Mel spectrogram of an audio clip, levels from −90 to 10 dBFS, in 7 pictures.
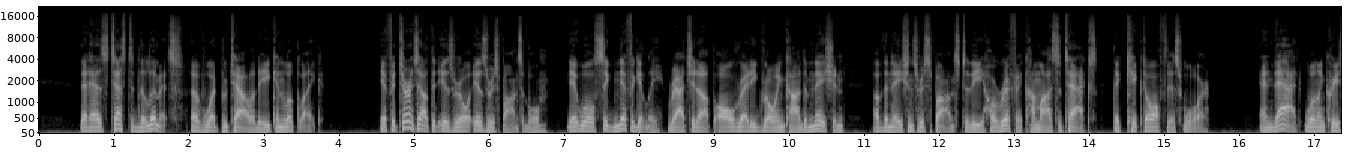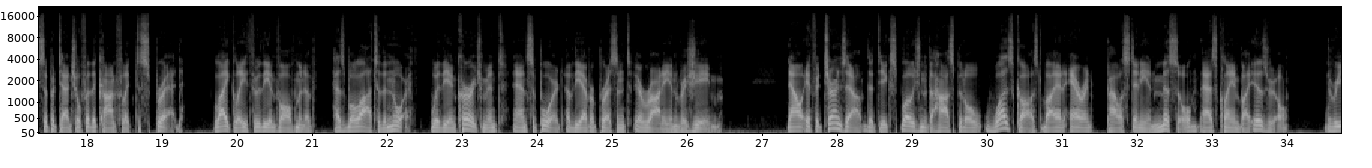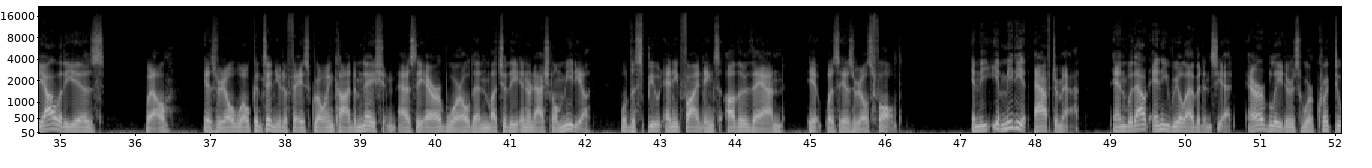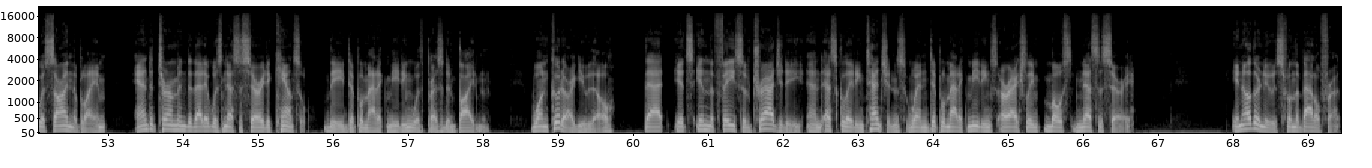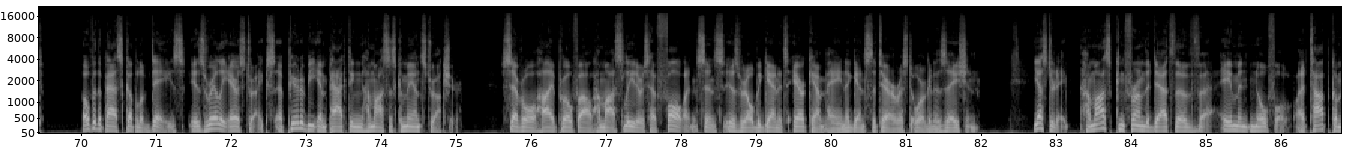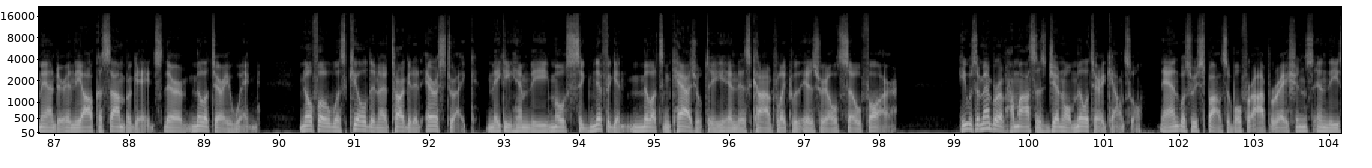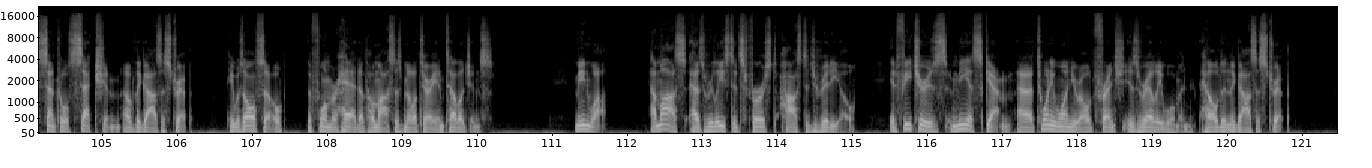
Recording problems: none

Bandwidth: 17.5 kHz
